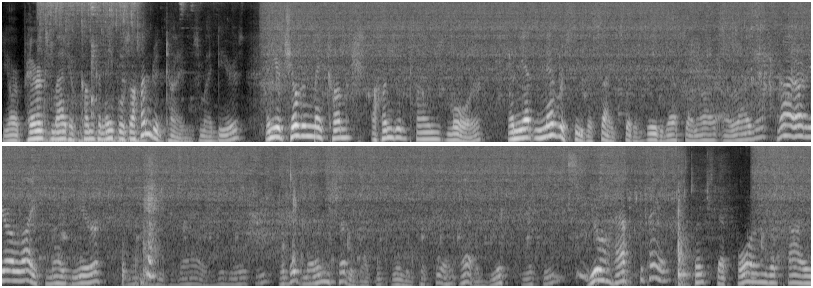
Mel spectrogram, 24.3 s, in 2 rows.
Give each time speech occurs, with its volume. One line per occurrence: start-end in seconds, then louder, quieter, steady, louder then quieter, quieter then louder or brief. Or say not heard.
0.0-24.2 quieter then louder.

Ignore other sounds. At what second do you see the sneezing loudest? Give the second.
14 s.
